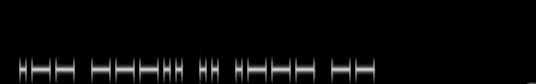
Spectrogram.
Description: Morse code, heard as a keyed tone, about 20 wpm, 700 Hz. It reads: W8IJM
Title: USA Callsign DE Callsign - 5 Characters - 20wpm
